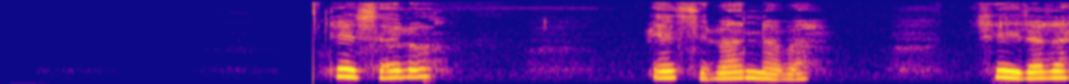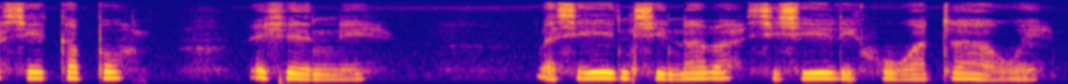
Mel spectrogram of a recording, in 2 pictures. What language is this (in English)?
Masaaba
